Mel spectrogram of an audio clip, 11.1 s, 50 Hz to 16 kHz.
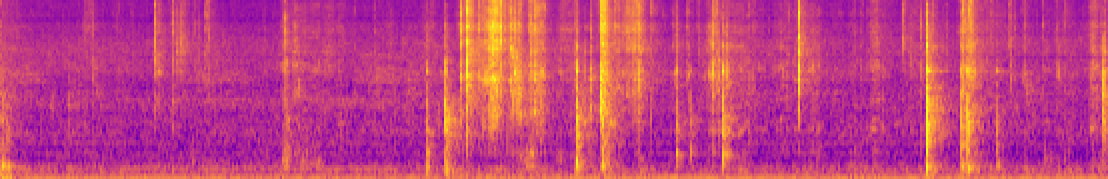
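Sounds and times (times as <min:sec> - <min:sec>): steady low hum: 0:00.0 - 0:11.0
plastic packaging crinkling: 0:04.6 - 0:09.2.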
